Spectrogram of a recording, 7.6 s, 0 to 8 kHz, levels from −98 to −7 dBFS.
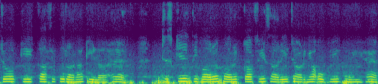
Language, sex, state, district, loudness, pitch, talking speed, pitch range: Hindi, female, Punjab, Pathankot, -15 LUFS, 235 Hz, 120 wpm, 225-245 Hz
